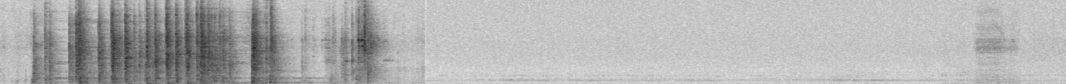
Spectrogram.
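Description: Metal kitchenware clattering and rattling for about four seconds, a dense run of rapid knocks with a metallic ring, then only a low steady hum.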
